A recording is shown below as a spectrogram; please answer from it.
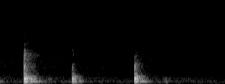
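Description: Three short, dull knocks about half a second apart, the first the loudest, like light blows on a hard surface close to the microphone.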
